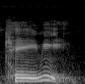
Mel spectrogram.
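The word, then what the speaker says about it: קֵינִי: I want to pull up on the screen, if I may, the word Kenites as it is pronounced in the Hebrew tongue before the translation. And it is Keni.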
